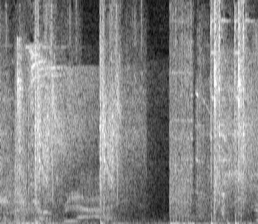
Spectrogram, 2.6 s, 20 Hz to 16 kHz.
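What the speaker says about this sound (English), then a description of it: "I'm a little tempted just to open fire and see what happens" Fallout 4 combat gunfire, rapid bursts of shots cracking in quick succession, loud and close, with brief gaps and game sounds mixed in and a voice briefly audible.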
